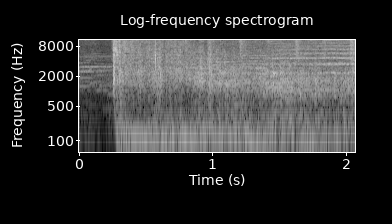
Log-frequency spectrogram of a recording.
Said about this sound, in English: Where's that explosion? Oh, there it is. I was screaming. I barely heard it. There it is. Explosions.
